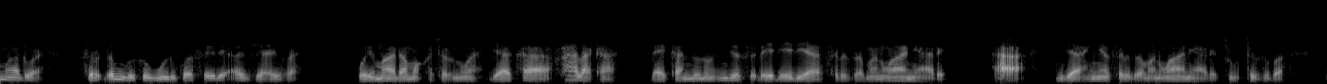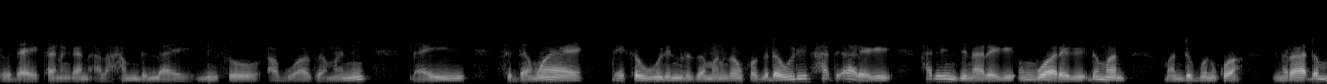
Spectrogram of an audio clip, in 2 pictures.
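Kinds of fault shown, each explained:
Nothing here counts as a fault; the speech just comes through a narrowband mobile line working the way it's meant to.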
